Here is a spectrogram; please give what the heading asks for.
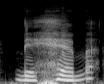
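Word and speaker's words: מהם: Then we pronounce the prefix mem as me and not as me. That's why we say mehem and mehen.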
